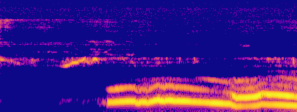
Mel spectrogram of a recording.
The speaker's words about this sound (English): This looks like an ordinary street, but a terrible event is happening. A cat has gotten stuck up a tree!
